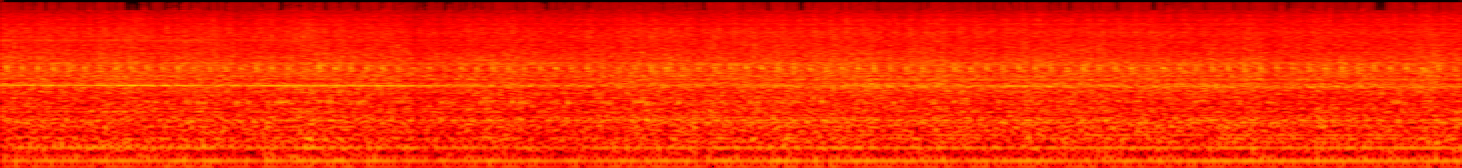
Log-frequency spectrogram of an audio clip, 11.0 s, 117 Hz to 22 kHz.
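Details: 1990 Honda CRX DX after ignition coil replacement, aftermarket distributor: steady idle with faint quick ticking over the engine hum; owner suspects valves need adjusting.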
